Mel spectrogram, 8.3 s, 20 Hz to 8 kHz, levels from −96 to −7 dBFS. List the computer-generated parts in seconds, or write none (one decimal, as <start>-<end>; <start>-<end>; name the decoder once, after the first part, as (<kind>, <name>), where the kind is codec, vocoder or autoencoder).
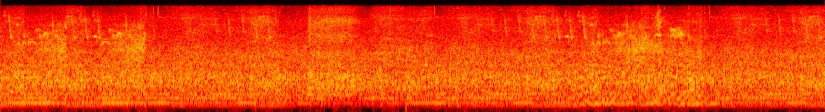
5.8-7.2 (vocoder, Vocos)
